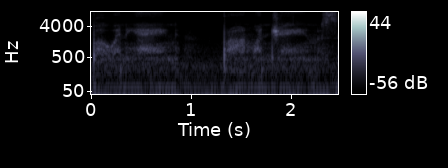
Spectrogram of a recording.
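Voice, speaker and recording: Noticeable background noise accompanies a whisper that is gentle in tone and very slow. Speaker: ASMR content creator. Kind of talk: ASMR reading of an encyclopedia article. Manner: gentle whispers, soft-spoken.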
